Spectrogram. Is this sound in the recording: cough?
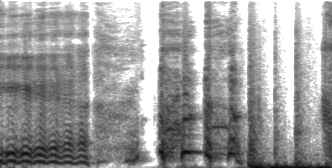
yes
